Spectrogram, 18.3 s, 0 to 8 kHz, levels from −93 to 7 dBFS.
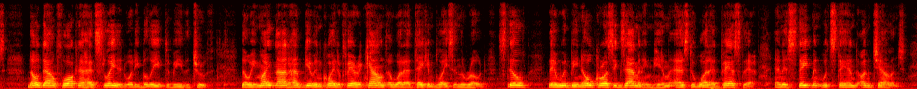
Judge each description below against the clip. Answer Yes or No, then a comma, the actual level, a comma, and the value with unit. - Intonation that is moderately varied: No, narrow, 2.3 semitones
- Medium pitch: Yes, medium, 150 Hz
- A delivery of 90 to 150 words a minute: No, average, 165 wpm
